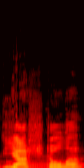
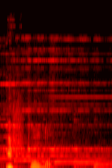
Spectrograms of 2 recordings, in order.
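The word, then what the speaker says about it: Y'shtola: know of etheric behavior let's do it it's pronounced yashtola all right it was i thought it was ishtolah let us begin at what some might call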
